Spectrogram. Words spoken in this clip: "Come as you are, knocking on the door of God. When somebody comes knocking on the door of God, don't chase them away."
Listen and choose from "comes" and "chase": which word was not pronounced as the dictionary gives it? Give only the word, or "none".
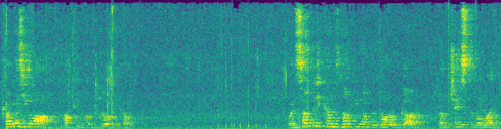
none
